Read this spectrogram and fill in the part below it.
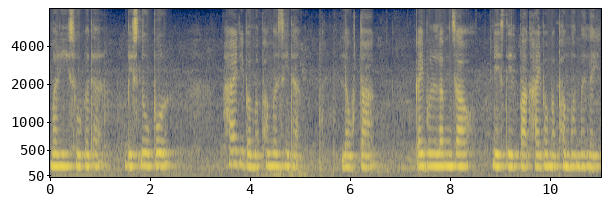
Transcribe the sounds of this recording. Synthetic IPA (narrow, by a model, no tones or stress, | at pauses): mɐɾisobɐdɐ | bisnopuɾ | hajɾibɐmɐpʰɐmɐsidɐ | lɐwtakː | ɐjbulːɐmd͡ʒaw | nestelpakhajbɐmɐpʰɐmɐmɐlɐj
